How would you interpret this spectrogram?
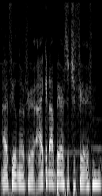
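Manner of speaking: usual speaking voice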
